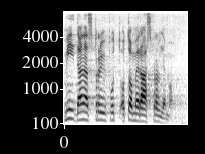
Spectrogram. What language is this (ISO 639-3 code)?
srp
